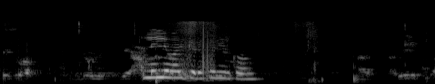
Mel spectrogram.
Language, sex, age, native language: Icelandic, male, 12, Icelandic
